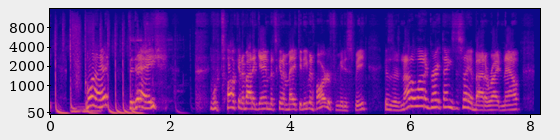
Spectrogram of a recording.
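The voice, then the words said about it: Sick, rough-sounding voice. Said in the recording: “my voice sounds horrible ... I am under the weather”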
